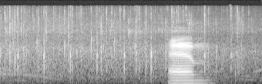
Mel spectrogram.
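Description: An audience applauds with a steady patter of many hands clapping. Partway through, a loud, sustained tonal cheer or whoop rises briefly above the clapping before the applause continues.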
